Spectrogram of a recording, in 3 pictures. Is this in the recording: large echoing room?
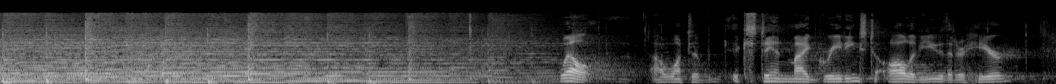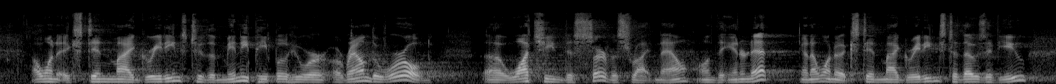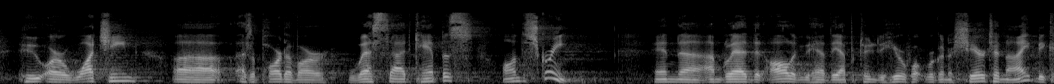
yes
